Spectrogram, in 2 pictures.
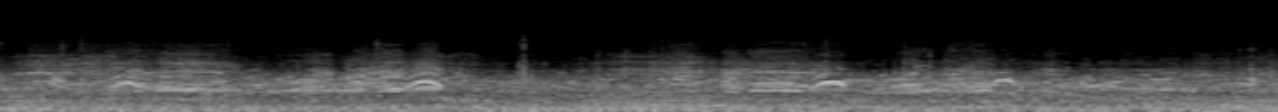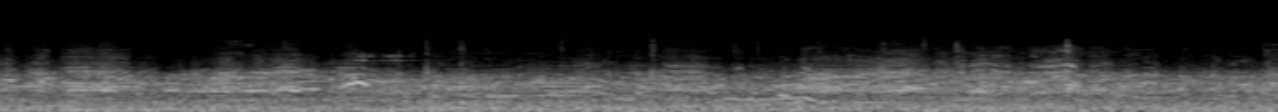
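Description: A large crowd of young people cheers and shouts outdoors.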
